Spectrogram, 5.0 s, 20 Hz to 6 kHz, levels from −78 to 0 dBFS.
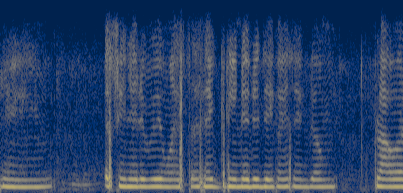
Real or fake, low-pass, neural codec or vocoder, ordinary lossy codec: fake; 5.4 kHz; codec, 24 kHz, 6 kbps, HILCodec; Opus, 16 kbps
